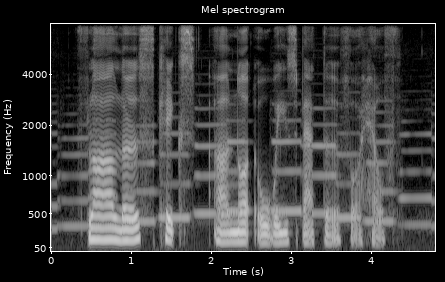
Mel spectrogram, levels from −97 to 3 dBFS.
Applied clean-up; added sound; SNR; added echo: none; Wind instrument, woodwind instrument; 14 dB; none.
